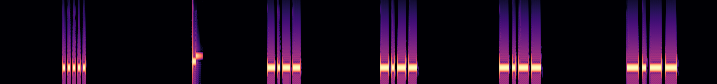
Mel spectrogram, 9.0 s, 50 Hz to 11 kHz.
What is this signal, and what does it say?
Morse code, heard as a keyed tone, about 33 wpm, spaced as for 8 wpm, 690 Hz. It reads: 5 YYYY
